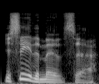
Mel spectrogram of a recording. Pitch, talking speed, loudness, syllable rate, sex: 130 Hz, 305 wpm, -20 LUFS, 5.6 syllables/s, male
